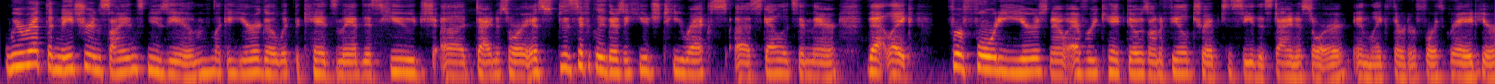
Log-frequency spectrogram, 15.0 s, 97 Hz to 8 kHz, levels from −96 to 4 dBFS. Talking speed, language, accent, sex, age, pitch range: 215 wpm, English, American, female, 30-49, 160-195 Hz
